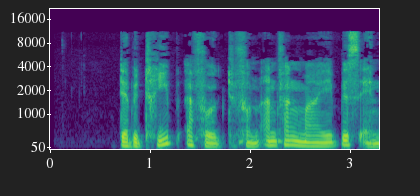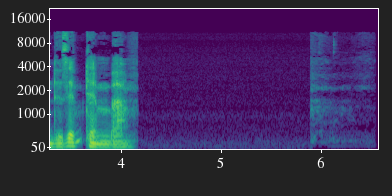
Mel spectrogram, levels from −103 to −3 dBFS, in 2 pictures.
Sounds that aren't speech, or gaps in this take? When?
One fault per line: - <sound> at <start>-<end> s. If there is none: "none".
none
